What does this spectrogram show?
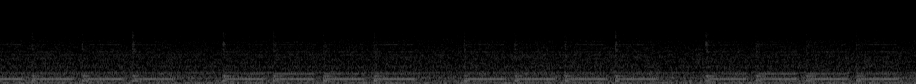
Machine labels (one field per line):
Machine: slide rail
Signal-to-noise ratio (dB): 6 dB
